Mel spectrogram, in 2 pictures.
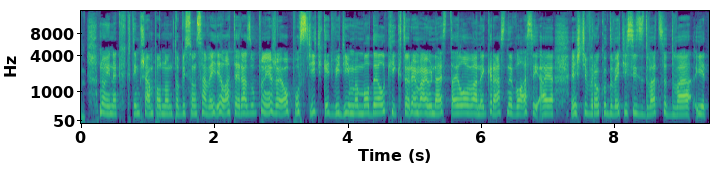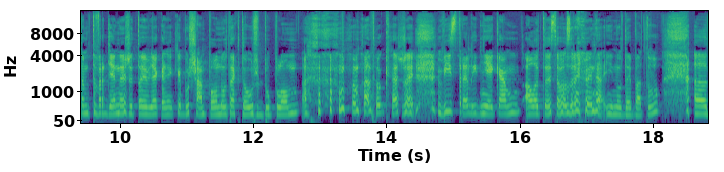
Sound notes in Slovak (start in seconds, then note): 12.7 smiech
